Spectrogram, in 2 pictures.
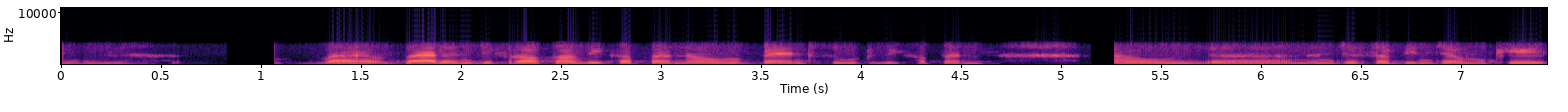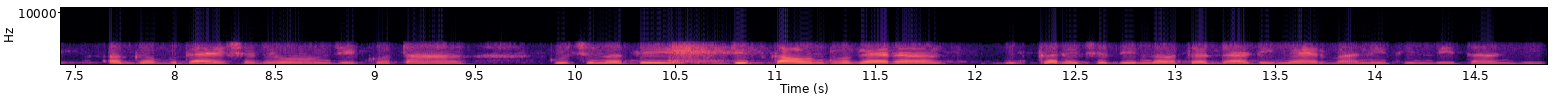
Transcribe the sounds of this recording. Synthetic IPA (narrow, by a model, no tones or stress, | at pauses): baːɾənɪ̆d͡ʑiːfɾɔːkãbikʰɐpənɛ̃ũpɛ̃ːɳʈsuːʈbʱikʰɐpənɪ̆ɛ̃ũʊn̤ənɪ̆d͡ʑosɐbʱɪjʊnɪ̆d͡ʑãmũːkʰeɐɠ̆ɓʊd̪ʱaːet͡ɕʰɐɗijõɛ̃ũd͡ʑeːkot̪ɐʋ̤ãkʊd͡ʑʱʊnət̪eɖɪskaːʊ̃ɳʈʋɐɣɛːɾa | kɐɾet͡ɕʰɐɗĩːn̆d̪aɦt̪ɐɗaːɖʱimɐɦɪɾba̰ːnit̪ʰĩːn̆d̪it̪ɐʋ̤ãɲd͡ʑiː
